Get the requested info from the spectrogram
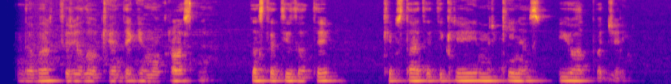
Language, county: Lithuanian, Kaunas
